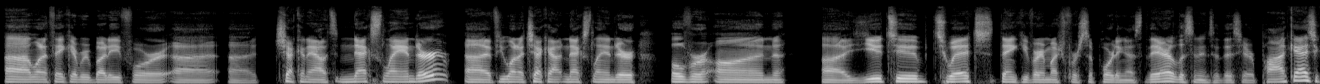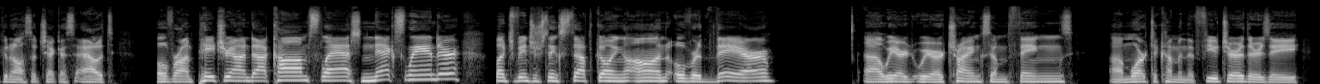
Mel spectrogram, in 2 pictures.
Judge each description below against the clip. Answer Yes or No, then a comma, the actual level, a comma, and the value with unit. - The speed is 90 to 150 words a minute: No, average, 170 wpm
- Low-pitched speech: Yes, low, 125 Hz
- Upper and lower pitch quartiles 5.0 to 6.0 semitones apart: Yes, wide, 5.4 semitones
